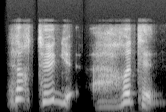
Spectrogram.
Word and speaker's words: Hurtigruten: Donc, si on regarde à l'écran, on voit Hurtigruten, mais de la façon dont on le prononcerait à la norvégienne, ça serait Hurtigruten.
